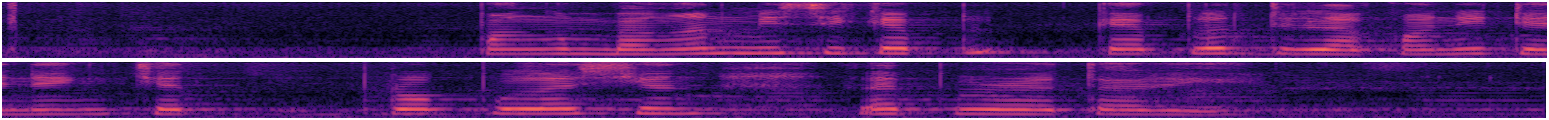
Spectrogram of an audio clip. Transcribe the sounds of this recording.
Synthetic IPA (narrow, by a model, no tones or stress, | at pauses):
paŋəmbaŋanmisikɛplʊr̚d̪̥i̤lakɔnid̥̪e̤nɪŋd͡ʒɛt̪̚pɾɔpulasiɔn | lab̥o̤ɾat̪ɔɾi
